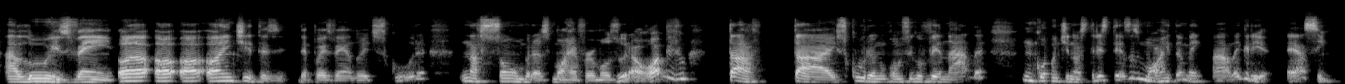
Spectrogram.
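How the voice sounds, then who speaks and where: A middle-aged man with a Brazilian accent teaching a literature lesson, reading verse aloud and drawing out syllables as he counts the meter. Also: mid-range voice. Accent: Brazilian Portuguese. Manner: animated, drawn-out syllables when reading verse. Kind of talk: literature lesson for exam prep.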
